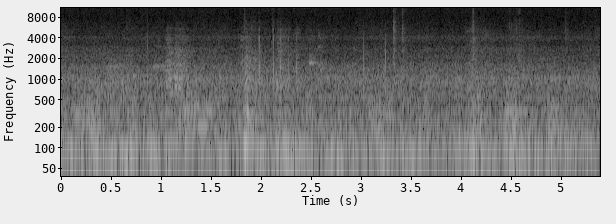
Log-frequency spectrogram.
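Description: Running noise of a JR West 115 series electric train heard from inside its leading car as it pulls out of a station: a steady low rumble with a few faint clicks.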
